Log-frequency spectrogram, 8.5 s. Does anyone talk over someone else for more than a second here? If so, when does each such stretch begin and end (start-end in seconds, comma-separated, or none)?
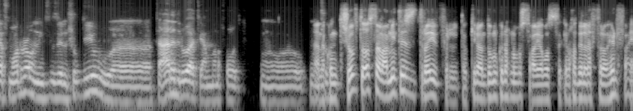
none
